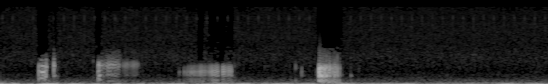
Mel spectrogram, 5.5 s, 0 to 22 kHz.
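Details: Young Japanese woman fasting 16 hours, growling after drinking mineral water, recorder directly over the stomach: several short squealing, gurgling growls, hunger borborygmi.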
